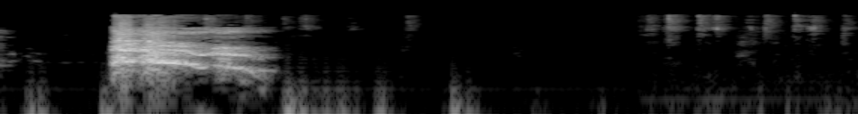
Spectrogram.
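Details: Siberian Husky puppy named Shadow, left home alone while the owners went to dinner, caught on a home camera; one loud, wavering howl-cry of about a second and a half, then a few soft thumps and faint clicks.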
